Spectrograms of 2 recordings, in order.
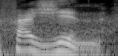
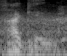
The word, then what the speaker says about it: Fagin: Federico Fagin. He's Italian and his name is spelled F A G I N like faggin.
